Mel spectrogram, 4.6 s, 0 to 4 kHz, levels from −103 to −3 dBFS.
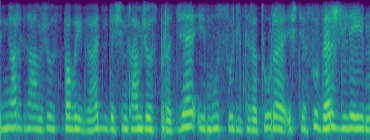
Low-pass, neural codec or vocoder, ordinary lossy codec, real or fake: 3.6 kHz; none; Opus, 64 kbps; real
